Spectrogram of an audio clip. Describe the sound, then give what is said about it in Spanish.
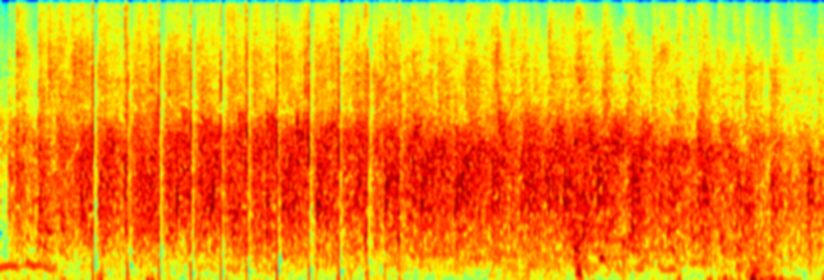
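An audience claps warmly and continuously, a dense wash of many hands with sharper individual claps standing out, sustained at steady loudness throughout without voices, opening a poetry reading and conversation with the winner of Chile's Premio Iberoamericano de Poesía Pablo Neruda. “Quiero que iniciemos lo que va a ser una lectura y una conversación con un cálido aplauso.”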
